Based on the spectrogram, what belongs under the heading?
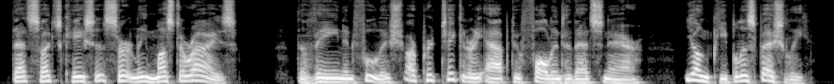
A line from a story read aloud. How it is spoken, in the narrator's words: he went on calmly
